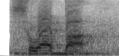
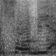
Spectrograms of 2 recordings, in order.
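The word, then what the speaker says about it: ثویبہ: سویبہ، جس کو بعض اردو دان کم علمی کہہ لیجئے یا عربی تلفظ سے ناآشنائی کہہ لیجئے صوبیہ کہتے ہیں۔ صوبیہ اور سویبہ میں زمین آسمان کا فرق ہے۔ ان کا اصل نام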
